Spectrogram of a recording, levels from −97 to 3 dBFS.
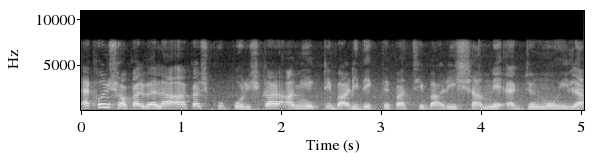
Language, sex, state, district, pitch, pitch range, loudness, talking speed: Bengali, female, Bihar, Katihar, 210 Hz, 195-240 Hz, -15 LUFS, 165 wpm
